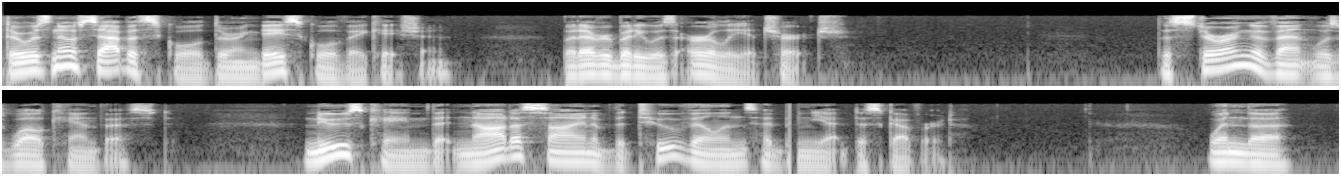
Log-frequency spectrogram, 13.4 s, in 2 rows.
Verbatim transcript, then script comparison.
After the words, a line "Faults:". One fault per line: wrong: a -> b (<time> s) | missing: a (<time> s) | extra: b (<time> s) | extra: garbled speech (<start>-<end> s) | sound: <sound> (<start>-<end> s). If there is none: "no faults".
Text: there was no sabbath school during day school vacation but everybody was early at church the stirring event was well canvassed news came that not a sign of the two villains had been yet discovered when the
there was no sabbath school during day school vacation but everybody was early at church the stirring event was well canvassed news came that not a sign of the two villains had been yet discovered when the
Faults:
sound: dropout (10.6-10.7 s)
